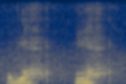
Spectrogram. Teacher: Jadi jika berada di awal susunan kalimat, di awal kalimat, dia sudah otomatis masuk ke dalam tafkhim tebal ya. Jadi harus tebal bunyinya Allah, Allah.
